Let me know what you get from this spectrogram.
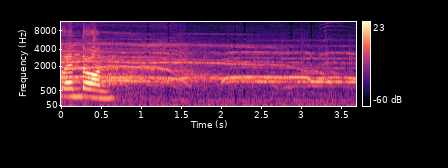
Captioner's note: cheers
